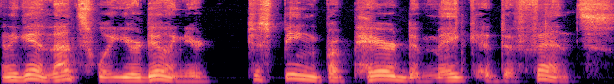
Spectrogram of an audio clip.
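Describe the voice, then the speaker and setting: A man's somewhat breathy, fairly high-pitched voice at a fairly slow pace, with ordinary pitch variation and a dry, close sound with no echo. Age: 60s. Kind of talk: sermon. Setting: online call. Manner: casual, conversational.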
